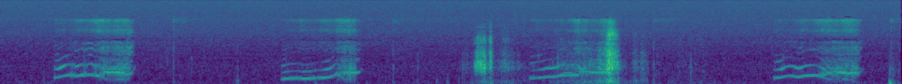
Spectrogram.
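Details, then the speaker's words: Baby snoring while asleep: slow, regular snorting breaths with a nasal, whistling edge, about one every two to three seconds. "these may be the cutest sleeping noises ever sleepy sleepy in the sounds like an Amal"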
